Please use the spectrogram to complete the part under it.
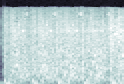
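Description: Rapid gunfire in the Free Fire battle royale game, a loud continuous burst of automatic shots filling the whole moment with no pause.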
